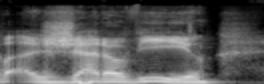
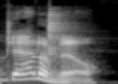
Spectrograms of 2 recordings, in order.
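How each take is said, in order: First: The name is said with a French pronunciation. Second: The name is said with an American pronunciation. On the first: "I'm not going to pronounce it like that the whole episode" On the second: "I'm going to play the card of American here"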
